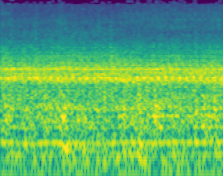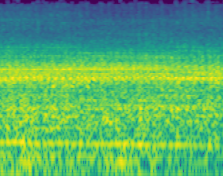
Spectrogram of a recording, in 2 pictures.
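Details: Idling engine drones steadily at sunset in Kenya, a dense even roar with a low hum underneath and no animal calls breaking through.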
